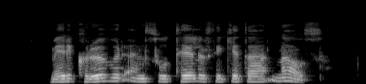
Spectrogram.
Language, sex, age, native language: Icelandic, male, 50-59, Icelandic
